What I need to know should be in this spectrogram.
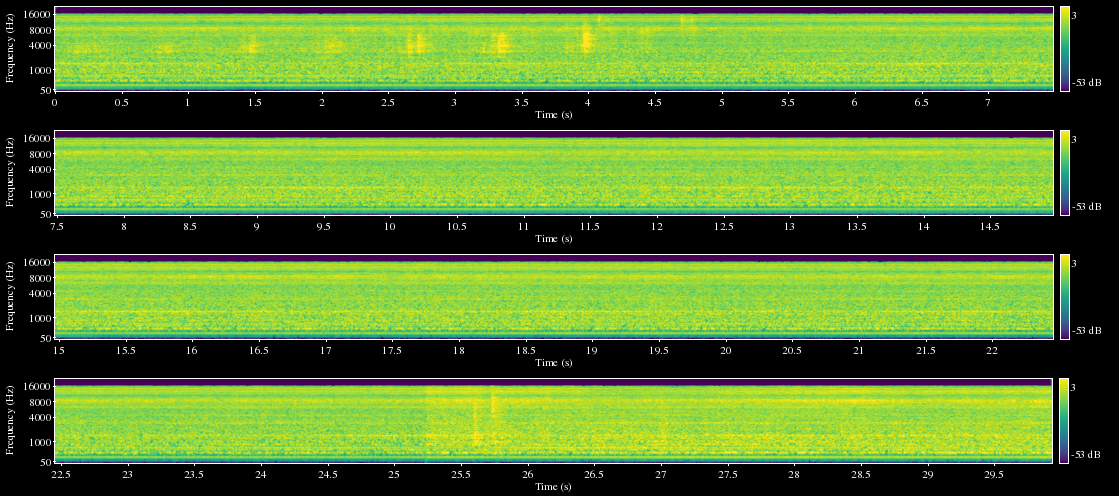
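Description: A woodworking machine hums steadily.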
